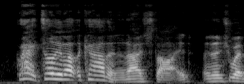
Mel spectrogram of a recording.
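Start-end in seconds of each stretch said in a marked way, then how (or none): 0.2-1.2 blunt, no-nonsense, aggressive, pitched-up delivery. Retelling what a woman said when he started describing the car, mock-aggressive tone. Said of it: "that was just damn right aggressive".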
